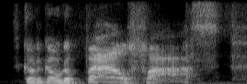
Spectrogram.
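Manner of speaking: mock Northern Irish Belfast accent; attempted Belfast accent. Shown as a demonstration. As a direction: have a go at a Belfast accent and miss. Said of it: "I can't do a Belfast accent".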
